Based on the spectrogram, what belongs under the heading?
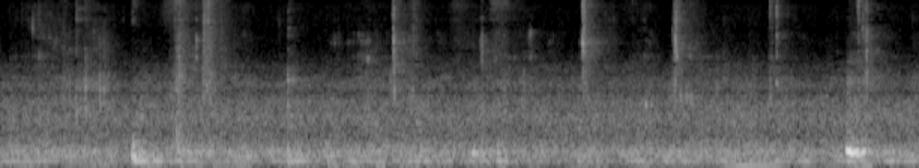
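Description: Chewing a bite of boiled corn on the cob, with faint scattered mouth clicks. A brief louder sound comes about five and a half seconds in.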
